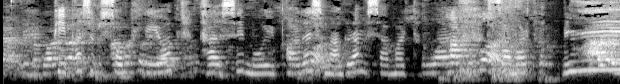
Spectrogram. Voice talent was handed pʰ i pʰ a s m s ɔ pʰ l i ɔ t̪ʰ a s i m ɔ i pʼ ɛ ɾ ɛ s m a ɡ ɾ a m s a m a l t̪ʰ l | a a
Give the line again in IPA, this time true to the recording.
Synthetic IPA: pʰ i pʰ a s m s ɔ pʰ l i ɔ t̪ʰ a s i m ɔ i pʼ a ɾ ɛ s m a ɡ ɾ a m s a m a ɾ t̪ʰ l | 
